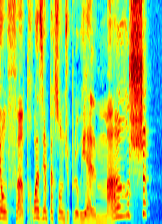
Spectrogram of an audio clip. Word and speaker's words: marchent: troisième personne du pluriel marchent marchent plus nt marche regarder nt comble eux ne se prononcent pas flet verbe attention marche ça se prend on ça on va pas dire marchand ok donc je fais la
